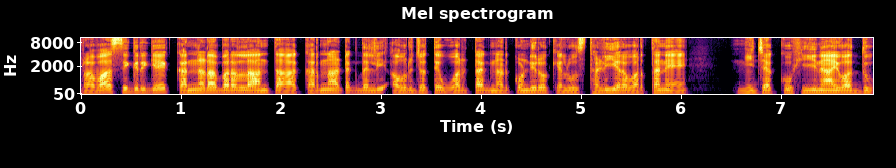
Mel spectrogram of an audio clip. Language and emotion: Kannada, disgusted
